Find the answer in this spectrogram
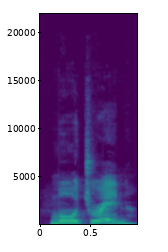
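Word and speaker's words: Mawdryn: cool title as well it's called mordrin Undead muldrin Undead yeah more dren yeah like like more gin but more during m-a-w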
